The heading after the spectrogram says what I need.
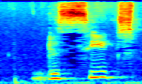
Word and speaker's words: receipts: D seats ठीक है पी यहां पे आपने साइलेंट करना है तो आपने इसको जो है रिसिप्ट्स बनाना है ओके सीड्स कंफ्यूज नहीं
